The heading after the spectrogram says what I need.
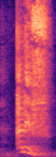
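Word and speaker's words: ألف: নিচের ঠোঁট শক্ত করে কামড় দিয়ে ধরতে হবে, ঠোঁটটা ভিতরের দিকে চলে যাবে। আলিফ। যাদের ঠোঁট ভিতরে যাবে না, তারা হাত দিয়ে ভিতরের দিকে আটকে দিতে পারেন। আলিফ আলিফ।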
